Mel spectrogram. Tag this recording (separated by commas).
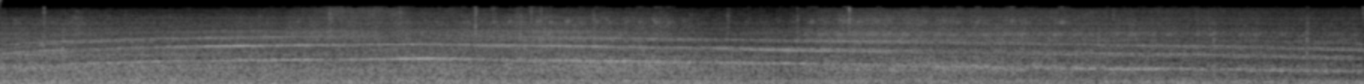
Police car (siren), Emergency vehicle, Siren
